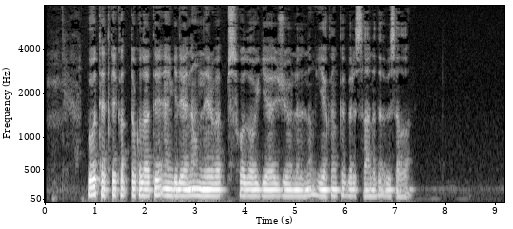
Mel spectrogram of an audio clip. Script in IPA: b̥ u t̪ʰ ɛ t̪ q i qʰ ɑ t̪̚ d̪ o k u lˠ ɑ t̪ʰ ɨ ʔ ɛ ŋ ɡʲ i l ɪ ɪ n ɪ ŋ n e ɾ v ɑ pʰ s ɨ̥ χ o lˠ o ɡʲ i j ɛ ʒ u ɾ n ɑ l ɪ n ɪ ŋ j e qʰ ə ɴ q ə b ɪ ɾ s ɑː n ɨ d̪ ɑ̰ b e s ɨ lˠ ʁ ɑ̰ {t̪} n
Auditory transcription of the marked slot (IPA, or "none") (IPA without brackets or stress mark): none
